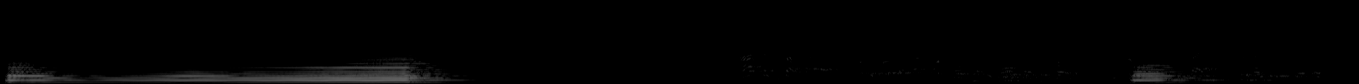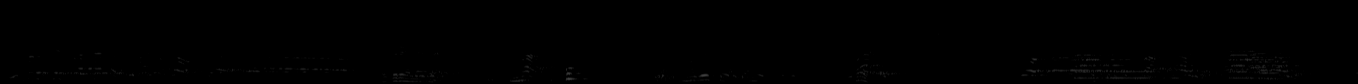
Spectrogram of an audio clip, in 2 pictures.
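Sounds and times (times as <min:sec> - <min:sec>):
trombones: 0:00.0 - 0:04.8, 0:11.2 - 0:12.4, 0:24.3 - 0:26.8.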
